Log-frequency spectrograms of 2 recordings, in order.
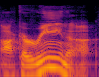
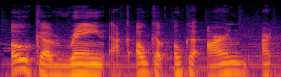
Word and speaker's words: ocarina: pronounced melee not melee ocarina is pronounced ocarina not oka rain art oak arena ocarina other than this stuff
